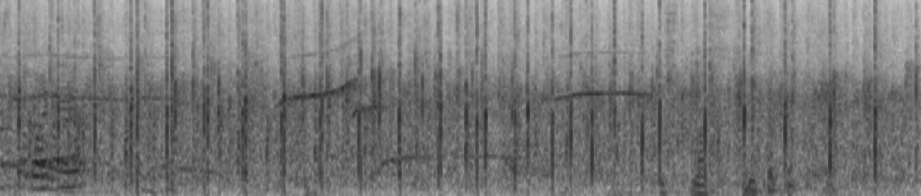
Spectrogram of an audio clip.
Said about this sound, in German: Applaus.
